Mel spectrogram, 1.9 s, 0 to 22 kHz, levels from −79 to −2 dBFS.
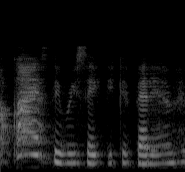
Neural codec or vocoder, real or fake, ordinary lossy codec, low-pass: codec, 16 kHz, 0.2 kbps, FocalCodec; fake; MP3, 48 kbps; 7.2 kHz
